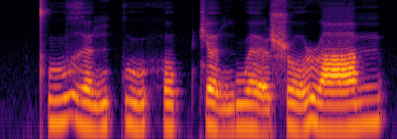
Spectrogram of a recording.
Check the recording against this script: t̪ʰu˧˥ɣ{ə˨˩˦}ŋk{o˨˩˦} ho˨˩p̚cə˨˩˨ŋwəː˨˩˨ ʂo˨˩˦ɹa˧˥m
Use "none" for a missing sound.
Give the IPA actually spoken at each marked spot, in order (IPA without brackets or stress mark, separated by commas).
ə˨˩˦, u˨˩˦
